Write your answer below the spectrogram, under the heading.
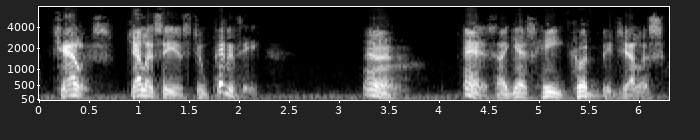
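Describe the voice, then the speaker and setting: An actor playing a haughty, bossy painter with a morbid streak, imperious and theatrical in old radio comedy style. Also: male voice, on the low side, sing-song, takes it slowly, sharp tone, exaggerated voice. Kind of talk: 1940s-50s radio comedy acting. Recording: muffled, faintly noisy old radio broadcast.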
